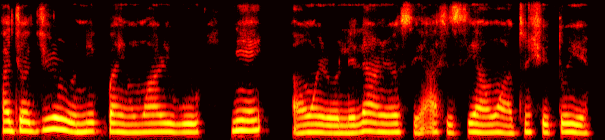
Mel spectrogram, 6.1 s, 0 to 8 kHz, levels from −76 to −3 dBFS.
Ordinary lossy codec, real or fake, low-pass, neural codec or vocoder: Opus, 32 kbps; real; 7.2 kHz; none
